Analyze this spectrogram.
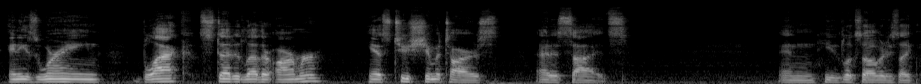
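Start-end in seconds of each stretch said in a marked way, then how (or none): none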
